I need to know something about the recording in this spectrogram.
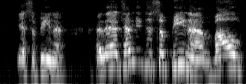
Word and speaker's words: subpoena: yes Apple are attempting to how do you pronounce that word sopra yeah subpoena they're attempting to subpoena valve Cor uh for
